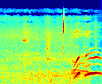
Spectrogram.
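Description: A short, high-pitched vocal call near the end, rising and then falling in pitch, over a steady low rumble of background noise.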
